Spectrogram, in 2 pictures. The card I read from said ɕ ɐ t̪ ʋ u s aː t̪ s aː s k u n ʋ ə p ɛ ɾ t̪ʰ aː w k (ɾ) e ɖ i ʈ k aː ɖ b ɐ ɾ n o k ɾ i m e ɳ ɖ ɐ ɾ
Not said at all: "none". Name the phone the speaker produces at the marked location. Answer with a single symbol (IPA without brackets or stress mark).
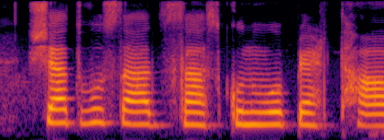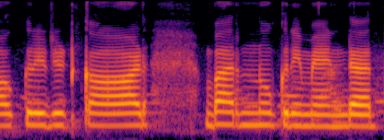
ɾ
